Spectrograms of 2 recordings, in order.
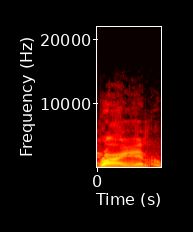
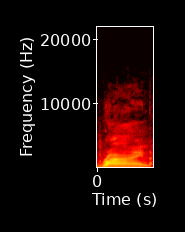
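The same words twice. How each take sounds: First: The name is said with two syllables, Rye-an. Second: The name is said with one syllable, like Ryne. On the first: The speaker calls it wrong. "not Ryan" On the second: The speaker calls it right. "R like Ryan Sandberger"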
